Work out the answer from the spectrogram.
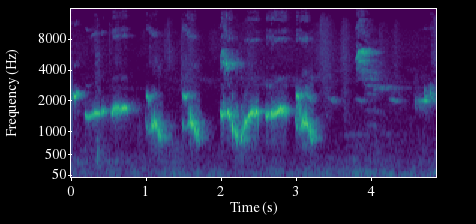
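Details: White-rumped shama song used as a lure to set birds singing. Soft mellow whistled phrases, some bending down and back up, are spaced about half a second apart and end with a thin rising note.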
